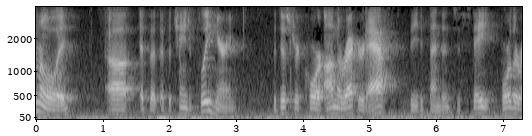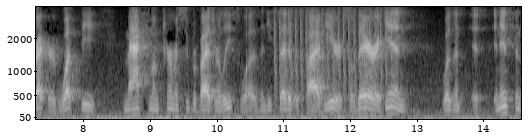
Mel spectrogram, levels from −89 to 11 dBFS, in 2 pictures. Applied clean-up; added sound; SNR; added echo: none; Gunshot, gunfire; 12 dB; none.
